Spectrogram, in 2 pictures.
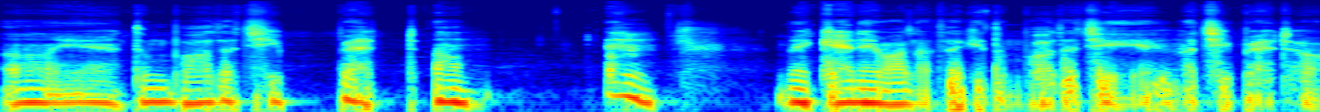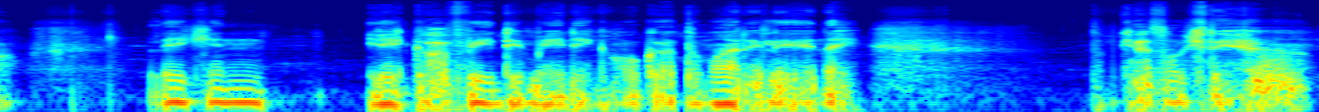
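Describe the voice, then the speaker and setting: A man playing a tender, hesitant young mafia heir in an intimate ASMR boyfriend roleplay, soft-spoken and halting, with a husky, breathy voice. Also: lowish voice, dry recording, exaggerated voice.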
